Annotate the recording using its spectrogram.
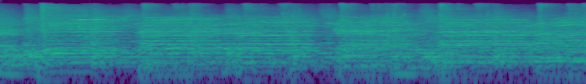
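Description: Gospel choir of men's and women's voices singing together, several parts held at once.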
